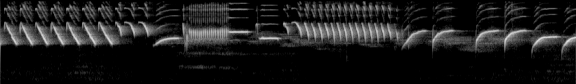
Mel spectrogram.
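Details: Canary song used as bait to prompt other canaries to sing: fast rattling trills of falling whistled notes, a buzzy held tone, pure whistles and rapid repeated chips, all high-pitched and continuous.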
